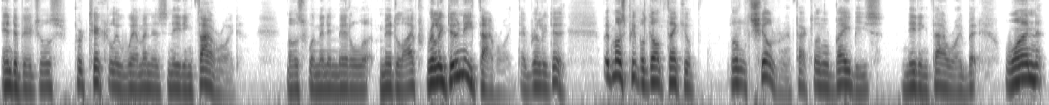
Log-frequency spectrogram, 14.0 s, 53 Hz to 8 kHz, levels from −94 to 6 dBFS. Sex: male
